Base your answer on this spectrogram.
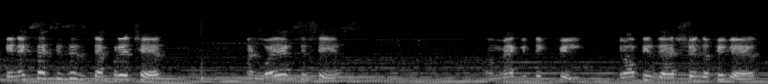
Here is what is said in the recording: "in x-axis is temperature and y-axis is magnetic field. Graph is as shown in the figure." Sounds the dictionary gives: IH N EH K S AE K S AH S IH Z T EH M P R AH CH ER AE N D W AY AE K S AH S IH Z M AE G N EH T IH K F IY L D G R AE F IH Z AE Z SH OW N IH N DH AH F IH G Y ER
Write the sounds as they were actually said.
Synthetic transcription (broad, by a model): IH N EH K S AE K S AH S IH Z T EH M P R AH CH ER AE N D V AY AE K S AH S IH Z M AE G N EH T IH K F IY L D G R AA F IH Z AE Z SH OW IH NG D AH F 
